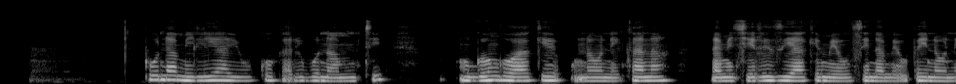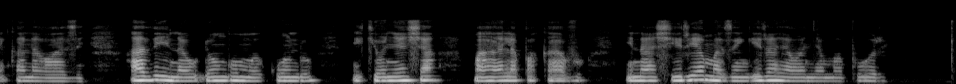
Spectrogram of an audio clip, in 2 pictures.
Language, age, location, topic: Swahili, 36-49, Nairobi, government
